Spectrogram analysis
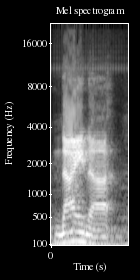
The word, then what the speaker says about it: Nina: Niners no it says it's spelled Nina but then says pronounced Naina n-i-g-h-n-a according to the breweries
